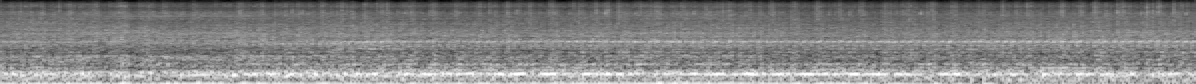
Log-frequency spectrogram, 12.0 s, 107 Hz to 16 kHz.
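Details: 1969 Camaro pro street V8 after Holley carburetor rebuild and ignition timing adjustment; deep, even idle with steady lope, no knocks, ticks or misses; healthy, runs pretty good, valve lash still to check.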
